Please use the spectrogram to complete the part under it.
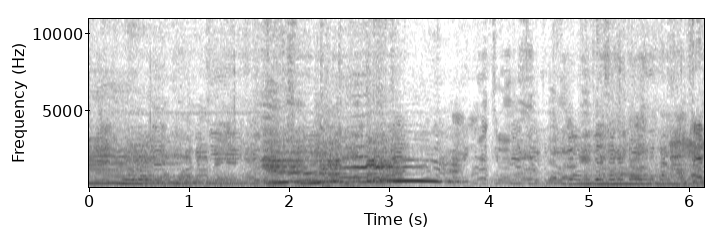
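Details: Several cattle low at Kajen cattle market in Pekalongan, Central Java, with overlapping moos, one rising and bending in the middle, a lower steady moo near the end, and a crowded market din throughout.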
